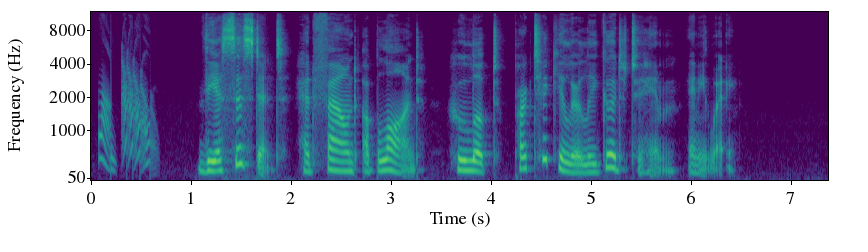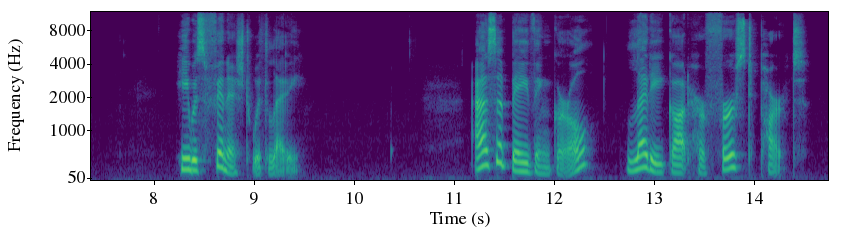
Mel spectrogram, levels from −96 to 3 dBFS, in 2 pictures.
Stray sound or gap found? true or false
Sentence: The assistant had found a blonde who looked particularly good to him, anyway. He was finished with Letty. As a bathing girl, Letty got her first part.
true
